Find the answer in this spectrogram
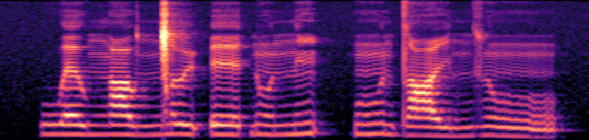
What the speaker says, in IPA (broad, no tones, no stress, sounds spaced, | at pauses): w ɛ u̯ ŋ ɑ u̯ ŋ͡ǀ ɵ y̯ ʔ e ɗ ũ n ĩ ʔ p ũ d ɑ i̯ n z ũ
